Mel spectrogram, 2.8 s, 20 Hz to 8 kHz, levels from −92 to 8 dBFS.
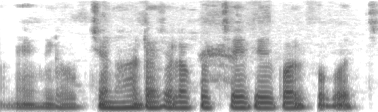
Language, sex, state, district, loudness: Bengali, male, West Bengal, Paschim Medinipur, -26 LUFS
